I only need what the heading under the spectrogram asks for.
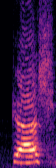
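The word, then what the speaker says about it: cache: कैश memory बहुत fast accessible memory होती है ना, इसको आप कैश की तरह भी प्रोनाउंस कर सकते हो।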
